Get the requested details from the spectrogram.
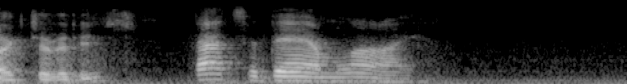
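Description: A young woman answers calmly.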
